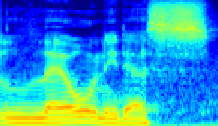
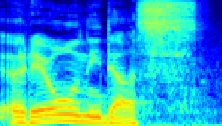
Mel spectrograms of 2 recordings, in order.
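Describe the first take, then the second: First: The name is pronounced in an English way. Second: The name is pronounced in a Japanese way. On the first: "Like in English, that would be Leonidas" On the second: "J P, there would be Leonidas"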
